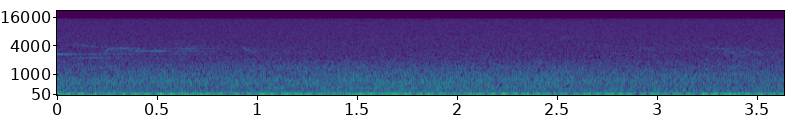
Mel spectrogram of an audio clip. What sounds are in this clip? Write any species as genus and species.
Catharus guttatus, Vireo solitarius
